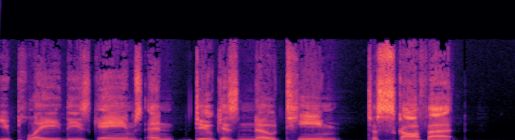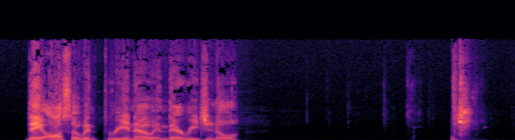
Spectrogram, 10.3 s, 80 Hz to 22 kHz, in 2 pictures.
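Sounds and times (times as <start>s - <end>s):
speech: 0.0s - 4.6s, 5.4s - 7.6s, 9.6s - 9.9s
sneeze: 9.6s - 10.0s.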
